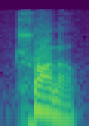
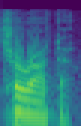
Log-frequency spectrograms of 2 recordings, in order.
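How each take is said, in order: First: The name is said the way locals say it. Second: The name is said the way outsiders say it.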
